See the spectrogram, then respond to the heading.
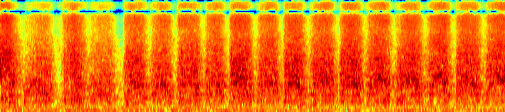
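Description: A small soapy fabric rug lying on tile is scrubbed with a long-handled stiff-bristle broom in steady up-and-down strokes. Each stroke makes a bright, rasping swish, and the swishes repeat in a quick, fairly regular rhythm.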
